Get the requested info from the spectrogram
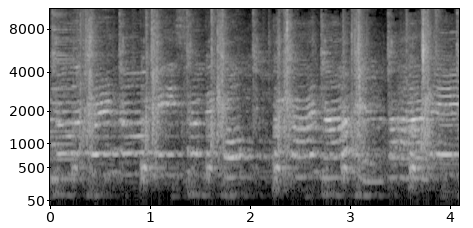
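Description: Devotional song with musical accompaniment and a crowd clapping along in rhythm, about three claps a second.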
